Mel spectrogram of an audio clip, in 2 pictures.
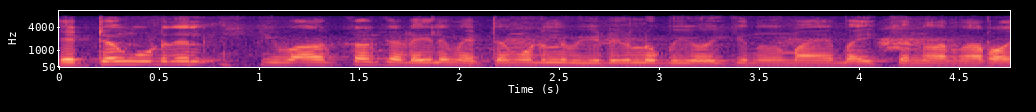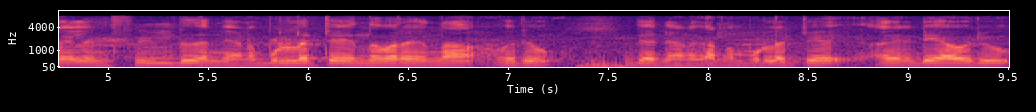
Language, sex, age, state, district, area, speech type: Malayalam, male, 18-30, Kerala, Alappuzha, rural, spontaneous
